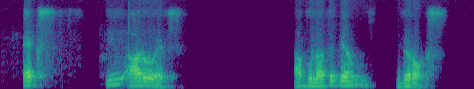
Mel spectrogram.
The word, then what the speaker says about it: Xerox: जेरोक्स। एक्सरॉक्स क्यों नहीं बुलाते? सोचने वाली साइलेंट बात होता है।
